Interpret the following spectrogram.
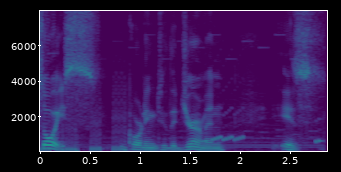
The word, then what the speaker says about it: Seuss: Seuss yeah they're yeah it's actually pronounced sois according to the German is well not just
